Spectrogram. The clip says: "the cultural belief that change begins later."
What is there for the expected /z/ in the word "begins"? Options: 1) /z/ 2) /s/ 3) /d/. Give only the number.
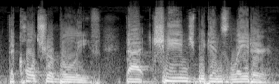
1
